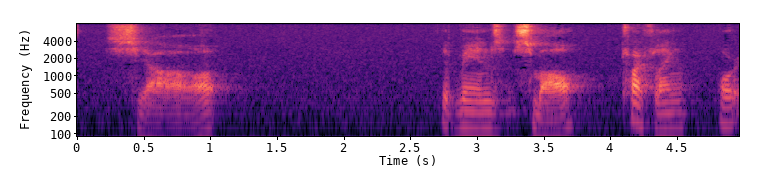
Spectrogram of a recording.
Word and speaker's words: 小: one on either side pronounce the third tone shaw it means small trifling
